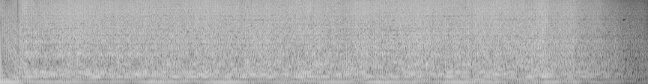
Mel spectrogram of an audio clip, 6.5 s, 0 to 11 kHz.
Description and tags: SemiQ leads 8.
This sound belongs to a mini pack sounds could be used for rave or nuerofunk genres
deep, delay, effect, experimental, fx, pad, sci-fi, sfx, sound, sound-design, sound-effect, soundeffect, soundscape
